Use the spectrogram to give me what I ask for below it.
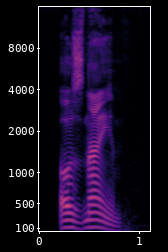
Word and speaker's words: oznayim: It's called moznayim. Moznayim are scales. What other word rhymes with that in our body? Oznayim.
